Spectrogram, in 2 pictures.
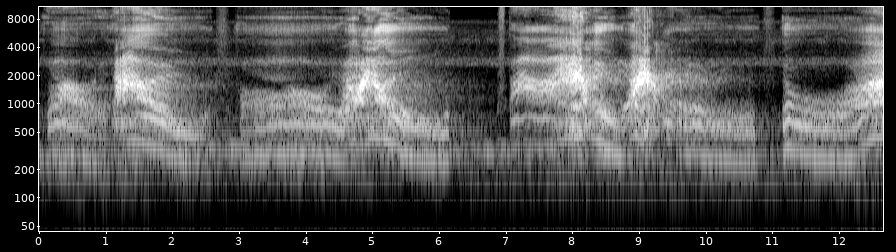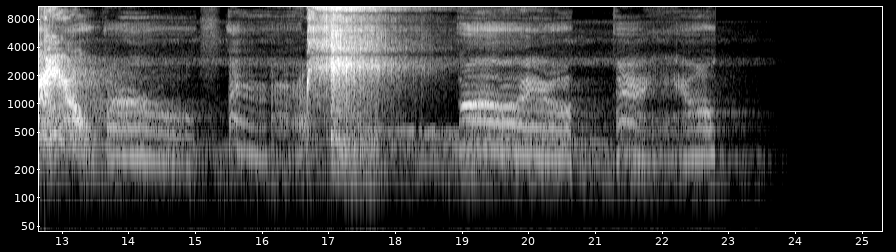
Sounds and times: Hiss: 16.7s - 18.8s.

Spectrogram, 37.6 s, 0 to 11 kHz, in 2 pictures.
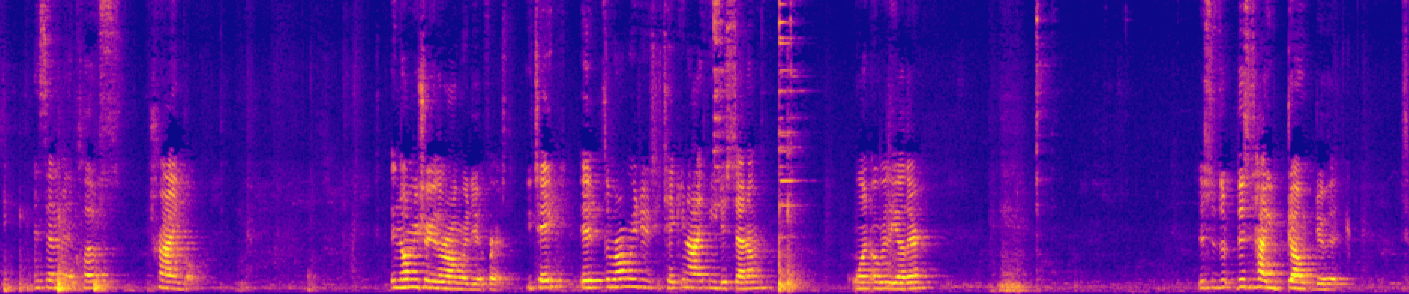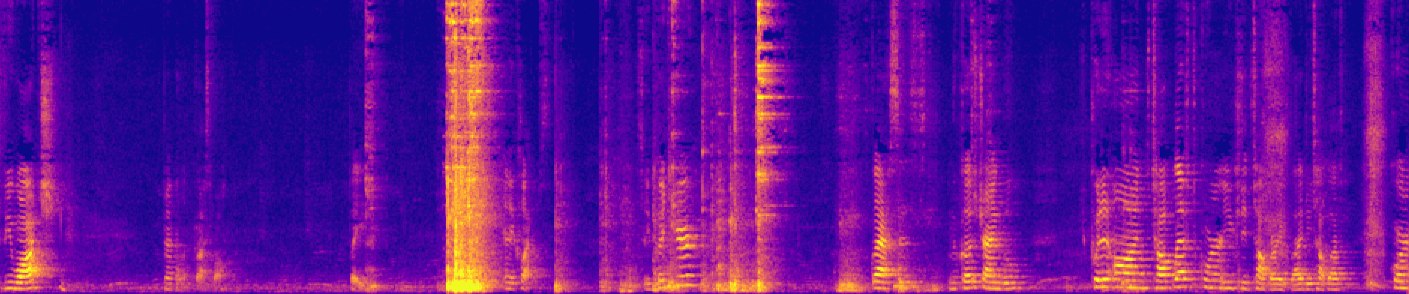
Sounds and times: Speech: 0.5s - 2.8s, 27.3s - 28.2s, 29.7s - 32.5s, 33.3s - 36.8s.

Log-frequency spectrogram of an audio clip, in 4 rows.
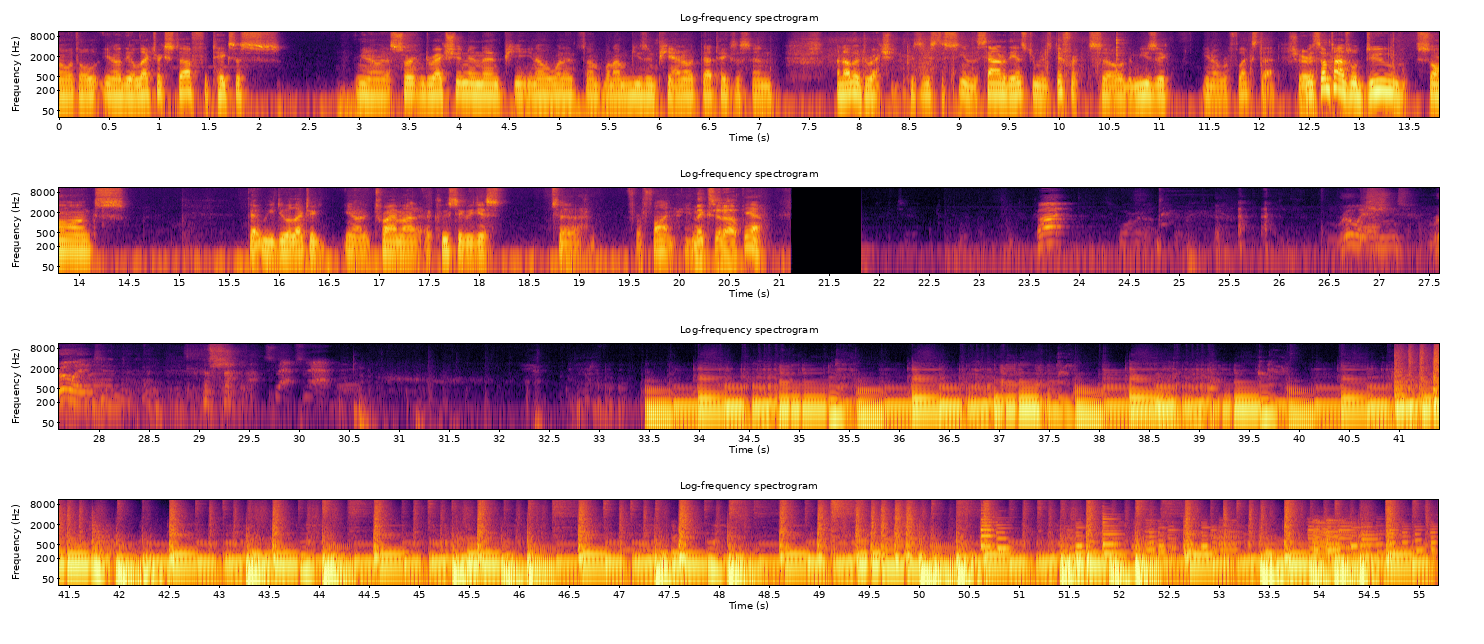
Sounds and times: Speech: 0.0s - 2.3s, 2.9s - 7.2s, 7.8s - 14.6s, 15.7s - 21.0s, 23.6s - 24.8s, 26.5s - 28.5s, 29.1s - 30.5s.

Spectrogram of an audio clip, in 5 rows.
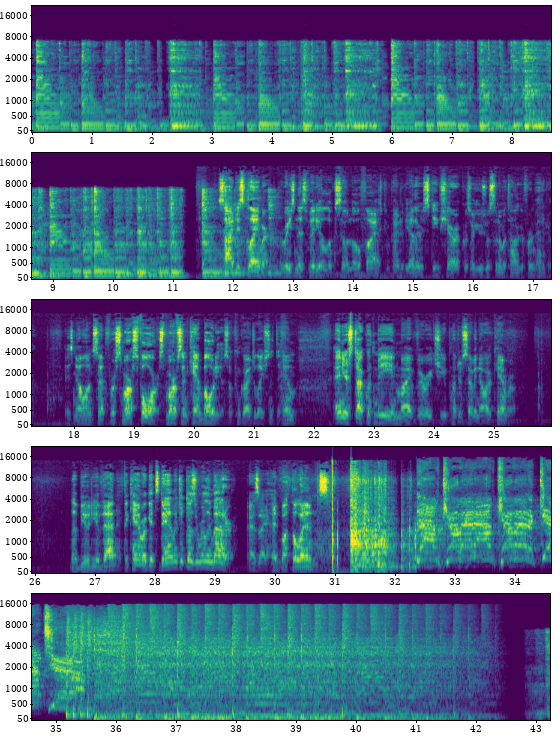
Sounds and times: Music: 0.0s - 12.8s, 35.2s - 43.2s
Speech: 11.7s - 21.7s, 22.3s - 25.4s, 26.6s - 31.0s, 32.4s - 35.5s.

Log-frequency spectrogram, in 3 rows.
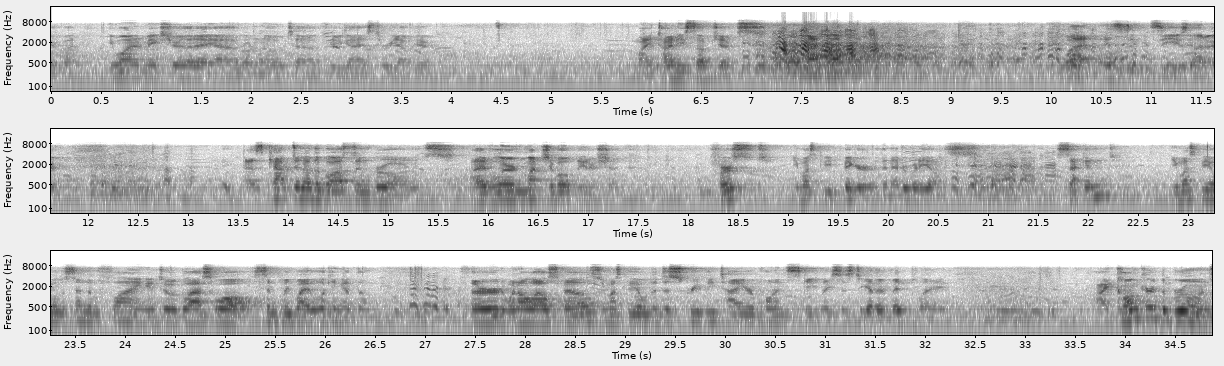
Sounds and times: Male speech, man speaking: 0.0s - 3.9s, 5.8s - 7.2s, 10.1s - 11.8s, 13.6s - 17.4s, 18.2s - 21.0s, 21.7s - 26.6s, 27.4s - 32.2s, 33.7s - 34.8s
Narration, monologue: 0.0s - 34.8s.

